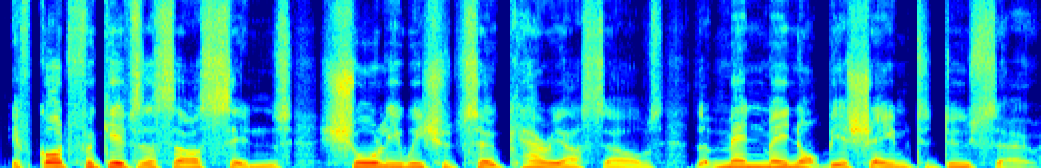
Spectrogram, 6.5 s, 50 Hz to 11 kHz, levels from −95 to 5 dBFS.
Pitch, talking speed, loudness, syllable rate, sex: 165 Hz, 195 wpm, -20 LUFS, 4.9 syllables/s, male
